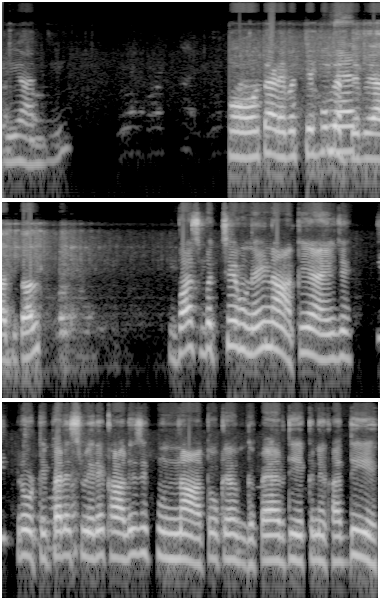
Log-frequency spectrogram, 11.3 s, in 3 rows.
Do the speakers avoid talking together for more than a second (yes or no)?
yes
